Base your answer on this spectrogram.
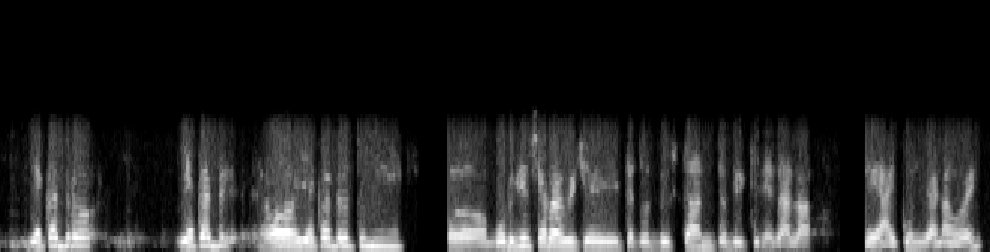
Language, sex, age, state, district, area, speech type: Goan Konkani, male, 60+, Goa, Bardez, urban, conversation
